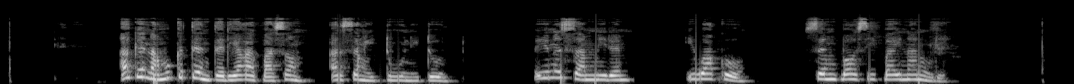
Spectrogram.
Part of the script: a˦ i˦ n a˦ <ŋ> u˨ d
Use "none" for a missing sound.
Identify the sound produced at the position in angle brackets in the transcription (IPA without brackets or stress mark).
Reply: n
